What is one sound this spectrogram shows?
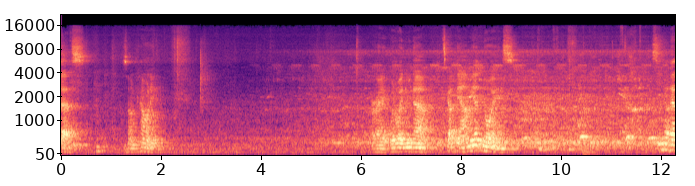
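A middle-aged man speaks calmly to an audience in a room with a slight echo.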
